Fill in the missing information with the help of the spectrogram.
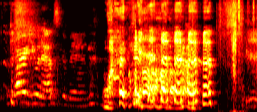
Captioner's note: laughter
